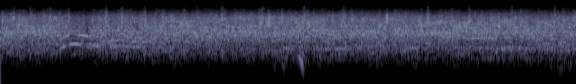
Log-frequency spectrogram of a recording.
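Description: Members of Parliament applauding steadily in the House of Commons chamber, with voices calling out underneath.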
